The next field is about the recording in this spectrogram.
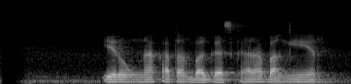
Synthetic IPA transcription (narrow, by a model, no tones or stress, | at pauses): ʔiɾuŋnakat̪ɔnbaɡasə̥kaɾabaŋir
